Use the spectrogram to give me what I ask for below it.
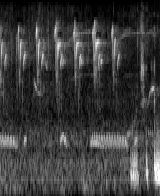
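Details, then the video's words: Several Tawny-flanked Prinias in a feeding party give quick, high, scratchy chips, several a second, on an April morning safari drive; a steady lower whistle-like tone and a few soft thumps sound beneath. "you can hear a few of those prinias in there. Now,"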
